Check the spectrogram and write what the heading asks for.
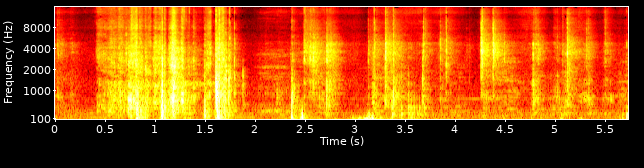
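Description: Irregular light clicks and knocks with some rustling: takeaway food packaging, bags and containers, being handled and unpacked.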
